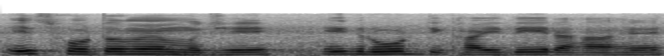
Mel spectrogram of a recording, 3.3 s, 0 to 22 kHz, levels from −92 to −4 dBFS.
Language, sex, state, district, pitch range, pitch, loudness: Hindi, male, Madhya Pradesh, Katni, 150-175 Hz, 160 Hz, -14 LUFS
